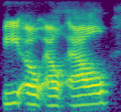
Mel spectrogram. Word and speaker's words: Ball: And this guy's name is Eric Ball, I believe. Boll is the proper pronunciation, from Madison, Wisconsin.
